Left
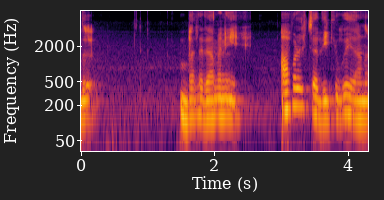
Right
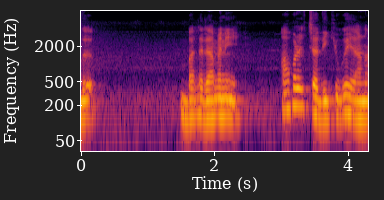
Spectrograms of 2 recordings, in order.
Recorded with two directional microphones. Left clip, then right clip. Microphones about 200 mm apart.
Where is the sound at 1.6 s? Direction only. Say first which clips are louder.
Right 1 dB; centre (ahead or behind).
